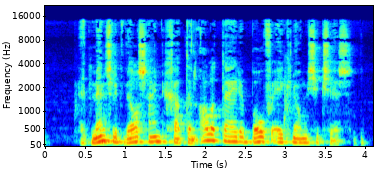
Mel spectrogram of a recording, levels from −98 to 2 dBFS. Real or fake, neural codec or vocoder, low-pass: real; none; 14.4 kHz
